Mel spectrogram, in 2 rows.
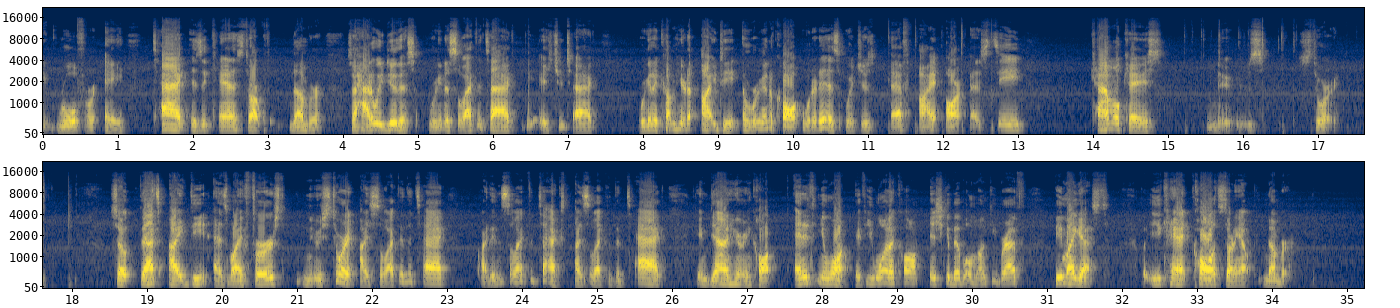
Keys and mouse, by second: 6.3 click, 11.0-11.5 typing, 15.9-18.1 typing.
